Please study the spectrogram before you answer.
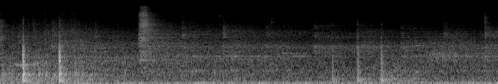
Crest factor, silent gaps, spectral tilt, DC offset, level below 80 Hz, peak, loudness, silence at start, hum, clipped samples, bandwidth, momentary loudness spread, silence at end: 28 dB; none; -5.5 dB/octave; under 0.1%; -36 dBFS; -2 dBFS; -30 LUFS; 0 s; none; under 0.1%; 16.5 kHz; 11 LU; 0 s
